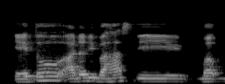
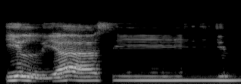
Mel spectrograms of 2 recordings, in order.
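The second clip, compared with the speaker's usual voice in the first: very slow drawn-out chant; Quranic recitation; 3 semitones higher, much slower than usual. Shown as a demonstration. Teacher reciting Il Yasin slowly. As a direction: hold Il Yasin as one unit. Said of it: "Nggak boleh wakaf pada kata il".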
